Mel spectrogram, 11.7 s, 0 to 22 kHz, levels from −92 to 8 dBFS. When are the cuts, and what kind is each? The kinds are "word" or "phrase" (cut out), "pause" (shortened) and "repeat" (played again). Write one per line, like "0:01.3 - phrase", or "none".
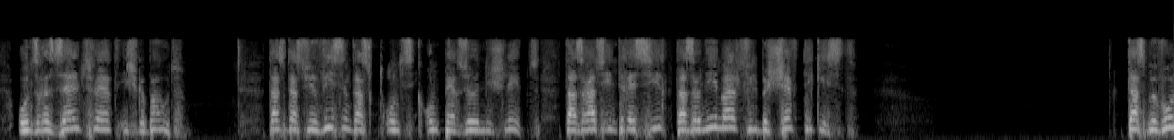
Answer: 0:01.4 - word
0:02.9 - word
0:03.8 - word
0:04.2 - word
0:06.0 - word
0:06.7 - word
0:07.4 - word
